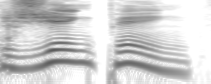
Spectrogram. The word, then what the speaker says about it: Jinping: Jinping.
